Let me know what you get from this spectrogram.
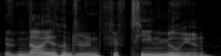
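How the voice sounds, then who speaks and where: A man's voice: mid-range voice, animated, a little slow, dry recording, studio quality. An American man, around his thirties, chatting casually as a podcast co-host. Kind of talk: casual chat.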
